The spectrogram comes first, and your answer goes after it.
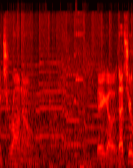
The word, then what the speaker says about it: Toronto: If you guys ever come to visit me, uh, we do not pronounce the second T in Toronto. We just say Toronto.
